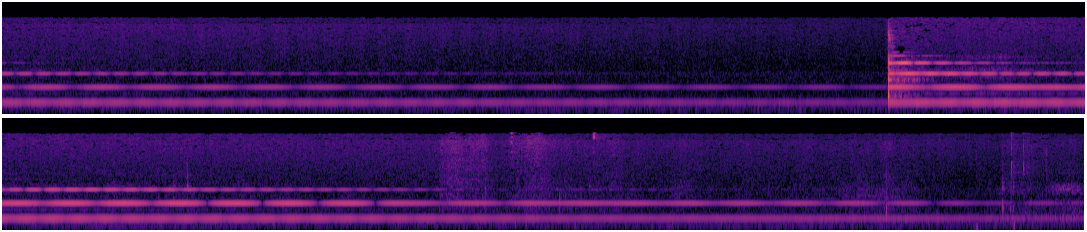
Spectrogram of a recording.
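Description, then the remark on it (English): A meditation bell, still humming from an earlier strike, is struck once more partway through and rings out with a long, steady, shimmering sustain that slowly fades. No voices. “just for fun, as we come to the end, when I play the bell, see if you can feel the sound in your body.”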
